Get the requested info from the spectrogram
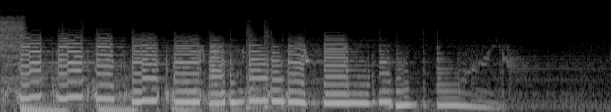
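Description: Electric Stratocaster guitar playing a lead line of single sustained notes over a bass line that drops out about a second and a half in. The last note slides down in pitch about four and a half seconds in and fades away.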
